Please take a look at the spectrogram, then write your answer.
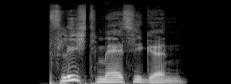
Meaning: inflection of pflichtmäßig: 1. strong genitive masculine/neuter singular 2. weak/mixed genitive/dative all-gender singular 3. strong/weak/mixed accusative masculine singular 4. strong dative plural
- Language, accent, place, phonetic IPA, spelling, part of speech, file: German, Germany, Berlin, [ˈp͡flɪçtˌmɛːsɪɡn̩], pflichtmäßigen, adjective, De-pflichtmäßigen.ogg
